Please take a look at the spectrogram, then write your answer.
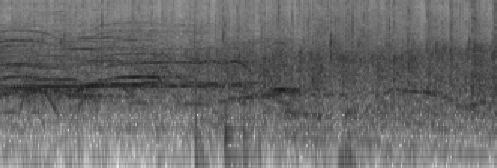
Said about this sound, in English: You can clap for Jesus. Come on, give it up for Jesus.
